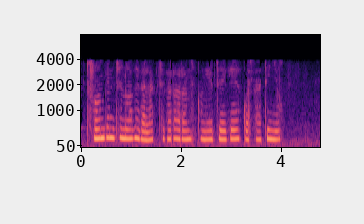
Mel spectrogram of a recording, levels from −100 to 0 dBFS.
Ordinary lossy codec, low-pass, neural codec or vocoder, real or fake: AAC, 16 kbps; 7.2 kHz; none; real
